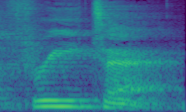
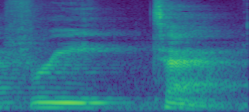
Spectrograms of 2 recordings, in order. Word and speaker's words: Fritai: Alongside business partner Eva, he's co-owner of Free Thai, pronounced Free Thai, like free my man Thai, Free Thai.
